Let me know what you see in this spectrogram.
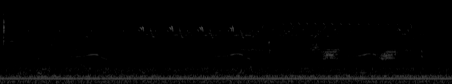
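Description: Faint birdsong from several birds: repeated short high chirps, a few slurred whistled notes and a brief trill, over a faint steady hum.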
